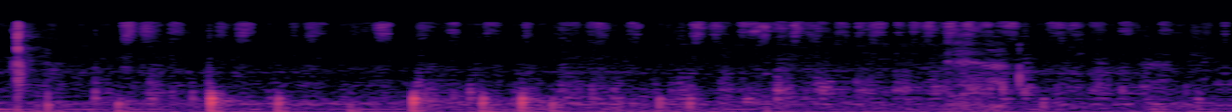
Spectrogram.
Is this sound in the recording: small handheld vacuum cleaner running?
no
